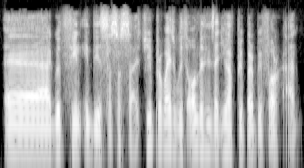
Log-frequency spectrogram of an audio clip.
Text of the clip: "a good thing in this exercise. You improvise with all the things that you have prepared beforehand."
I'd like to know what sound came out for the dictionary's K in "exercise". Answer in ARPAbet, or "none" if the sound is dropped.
none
